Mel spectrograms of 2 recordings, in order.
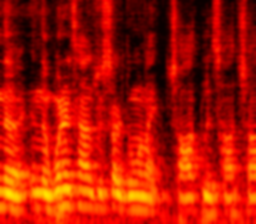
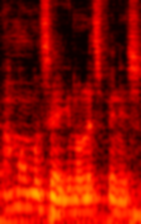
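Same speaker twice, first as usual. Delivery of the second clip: whispered self-talk; 3 semitones lower, 9 dB quieter than usual. Retold or imitated. Inner voice during marathon.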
